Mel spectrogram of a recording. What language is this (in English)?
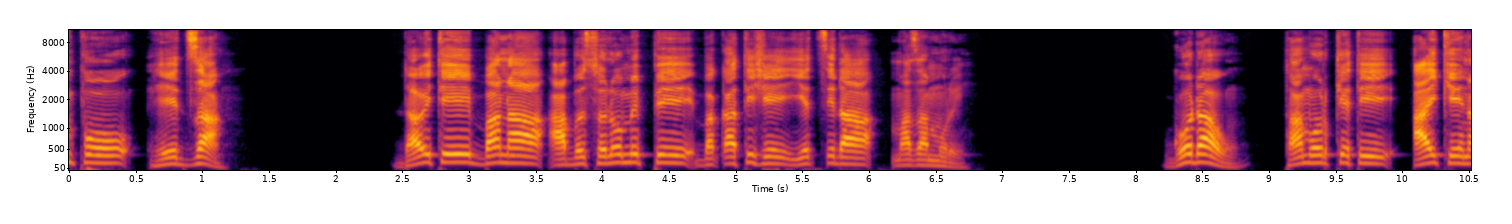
Gamo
